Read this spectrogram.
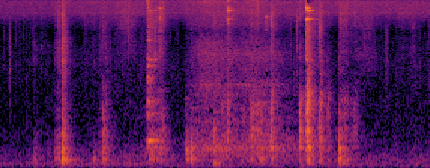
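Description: Small metal charms clink and tap on a wooden table.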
